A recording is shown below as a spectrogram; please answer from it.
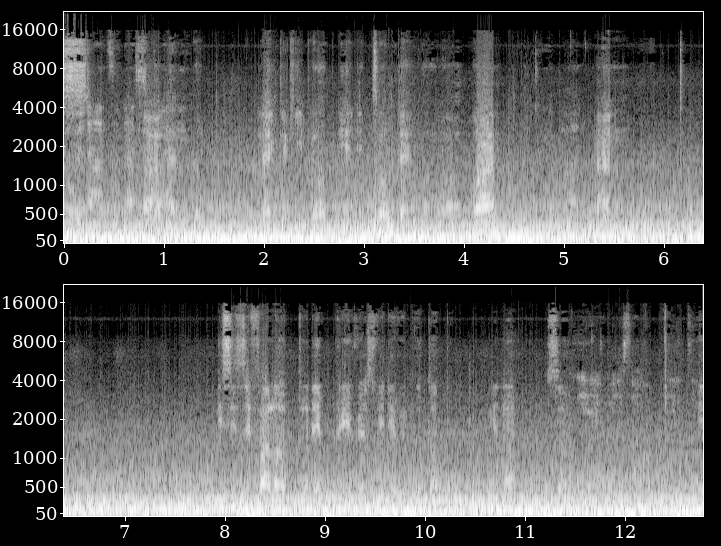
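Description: Steady low rumble of a car on the move, heard from inside the cabin, with bits of talking over it.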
